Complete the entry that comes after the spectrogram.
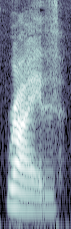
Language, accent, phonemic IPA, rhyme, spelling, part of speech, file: English, US, /ɹaɪð/, -aɪð, writhe, verb / noun, En-us-writhe.ogg
- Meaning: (verb) 1. To twist, wring (something) 2. To contort (a part of the body) 3. To twist bodily; to contort one's self; to be distorted 4. To extort; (noun) A contortion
